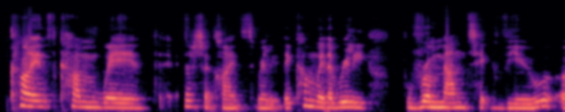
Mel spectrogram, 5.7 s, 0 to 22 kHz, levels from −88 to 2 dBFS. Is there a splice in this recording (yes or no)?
yes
